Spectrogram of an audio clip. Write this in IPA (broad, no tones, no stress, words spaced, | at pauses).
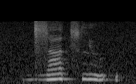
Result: d͡zat͡slʲuʔ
